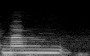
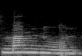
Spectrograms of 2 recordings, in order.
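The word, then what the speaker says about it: مَمْنُونٍ: I think you said something like mamnoon or something, but make sure it's mamnoon.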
